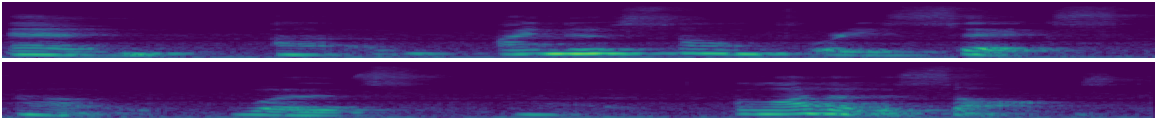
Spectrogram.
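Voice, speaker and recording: A woman's voice: mid-range voice, expressive, slow, mellow. A woman casually sharing a personal memory, hesitant and searching for her words. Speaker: church member recalling past challenges. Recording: echoey room with faint noise.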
